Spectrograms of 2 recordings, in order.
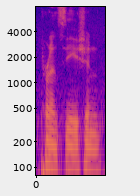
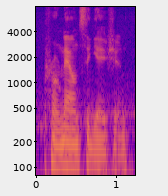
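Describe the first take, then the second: First: The second syllable sounds like 'nun'. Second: The second syllable sounds like 'noun'. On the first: The speaker calls it right. "pronounces the word pronunciation" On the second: The speaker calls it wrong. "somebody mispronounces the word pronunciation"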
